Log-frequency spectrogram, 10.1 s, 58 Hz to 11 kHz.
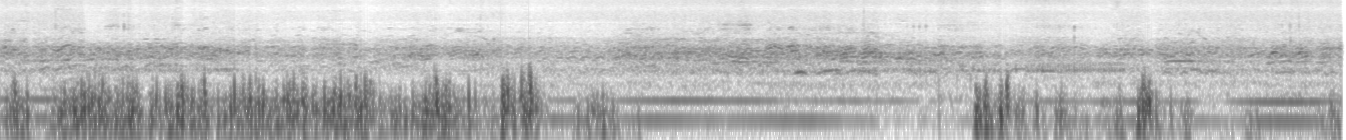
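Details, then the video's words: Pink-footed geese at WWT Martin Mere on 4 November 2017 after a Marsh Harrier spooked them; a rapid run of honks for four seconds, a quieter lull, then a few more calls over steady flock noise. "Pink-footed Geese spooked by a Marsh Harrier!"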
